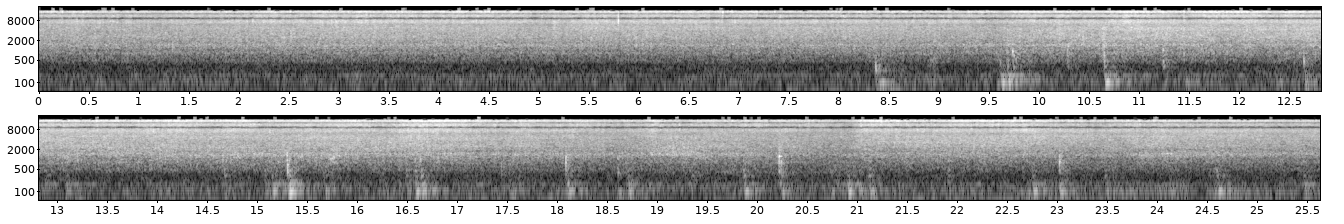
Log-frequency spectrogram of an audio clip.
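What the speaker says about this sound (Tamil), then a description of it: "வெறும் சிக்கன் மட்டும் போட்டு கிளறி விடுங்க" Chicken pieces frying alone in a pan for Tamil chicken uppu kari, a steady loud sizzle and crackle throughout, with occasional soft scrapes and knocks as the meat is stirred.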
